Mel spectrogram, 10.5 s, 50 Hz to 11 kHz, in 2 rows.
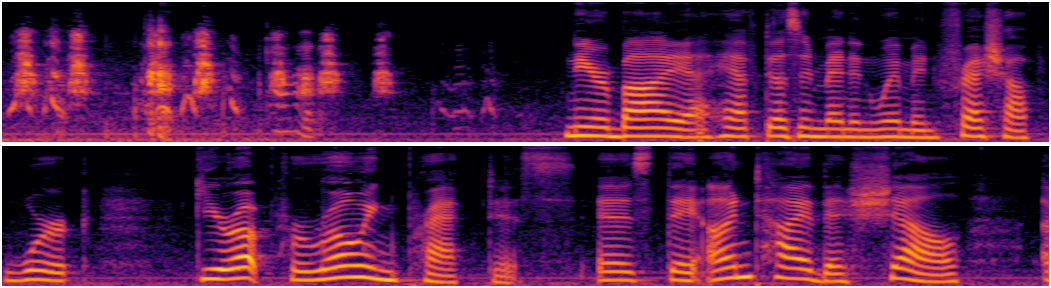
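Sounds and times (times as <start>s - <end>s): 
ducks quacking and honking at a lake dock: 0.0s - 2.5s
faint steady hum: 0.0s - 10.4s
speech: 2.8s - 10.4s.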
